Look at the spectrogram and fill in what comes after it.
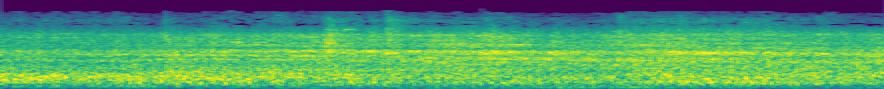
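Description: Freight train of car-carrier and covered wagons passing close by, with the loud, steady noise of its wheels running on the rails.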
